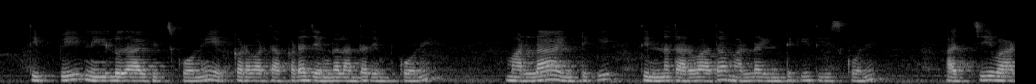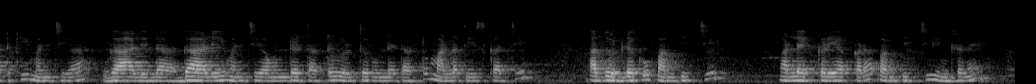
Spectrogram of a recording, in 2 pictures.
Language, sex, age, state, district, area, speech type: Telugu, female, 30-45, Telangana, Jagtial, rural, spontaneous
